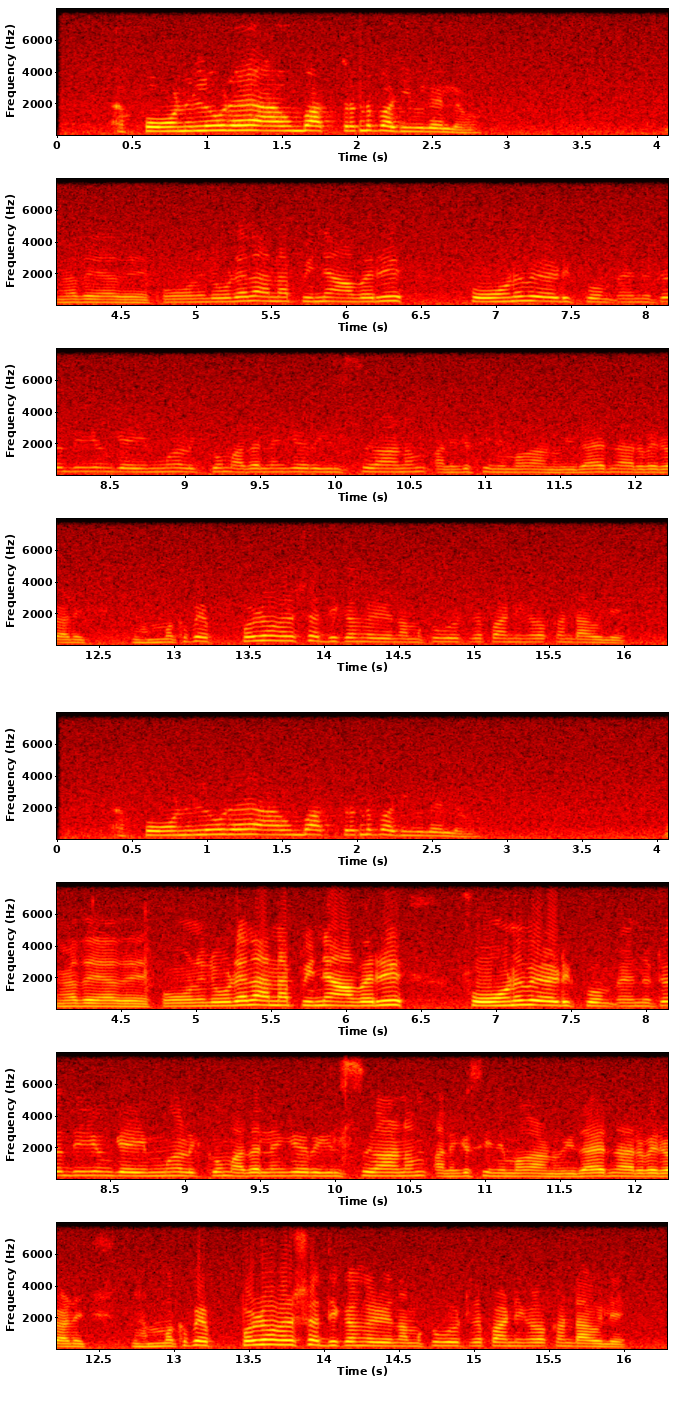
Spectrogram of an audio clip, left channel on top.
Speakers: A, on the left; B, on the right.
A: ഫോണിലൂടെ ആവുമ്പോ അത്രങ്ങട്ട് പതിയൂലല്ലോ
B: അതെ അതെ ഫോണിലൂടെന്ന് പറഞ്ഞാ പിന്നെ അവര് ഫോണ് വേടിക്കും എന്നിട്ട് എന്ത് ചെയ്യും ഗെയിം കളിക്കും അതല്ലെങ്കിൽ റീൽസ് കാണും അല്ലെങ്കിൽ സിനിമ കാണും ഇതായിരുന്നു അവരുടെ പരിപാടി ഞമ്മക്കിപ്പോ എപ്പോഴും അവരെ ശ്രദ്ധിക്കാൻ കഴിയുവോ നമുക്ക് വീട്ടിലെ പണികളൊക്കെ ഒണ്ടാവില്ലേ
